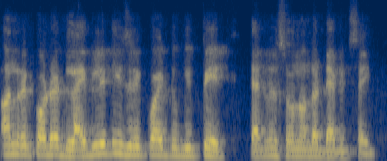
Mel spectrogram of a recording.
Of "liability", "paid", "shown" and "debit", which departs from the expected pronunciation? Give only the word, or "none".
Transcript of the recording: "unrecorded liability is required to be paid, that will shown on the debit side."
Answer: shown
